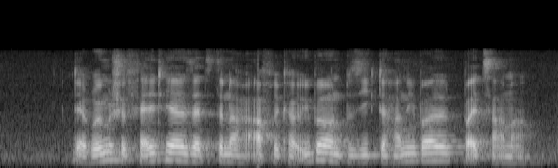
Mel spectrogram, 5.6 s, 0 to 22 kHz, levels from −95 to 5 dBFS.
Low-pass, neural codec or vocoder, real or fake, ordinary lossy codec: 7.2 kHz; none; real; none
